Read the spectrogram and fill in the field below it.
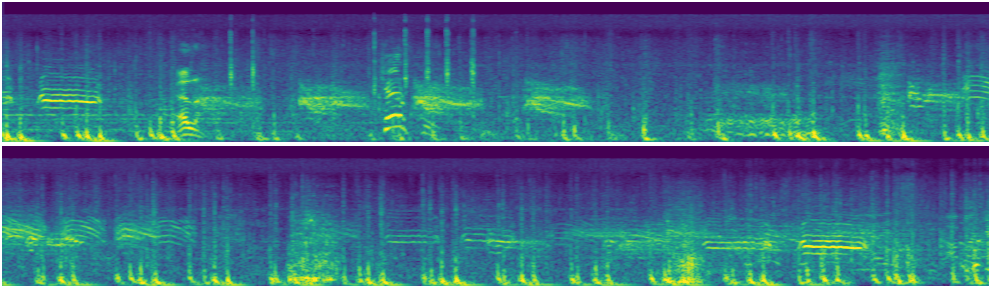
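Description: A horse's hooves thud steadily at a trot on the ground.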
